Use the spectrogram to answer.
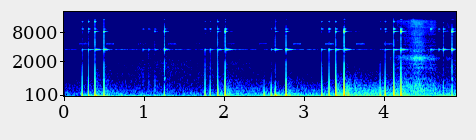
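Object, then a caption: Small clear glass drinking tumbler. A small, empty, clear glass drinking tumbler, held up in one hand, is tapped with fingertips and nails, and possibly with a small gold-colored tool held in the other hand. Around twenty quick, irregular clinks sound, each with a soft low thump and a brief, bright glassy ring near 3.5 kHz that dies away almost at once. A short airy hiss rises near the end.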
